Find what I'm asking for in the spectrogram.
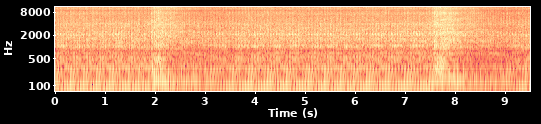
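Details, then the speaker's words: Single-cylinder engine on choke: steady idle with a faint rough rumble under the firing beat and two brief swells. Possible bearing noise with the clutch engaged that goes away when the clutch is pulled in. "Almost like the when I let the clutch choke, I hear that bearing. Pull the clutch in, it goes away."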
